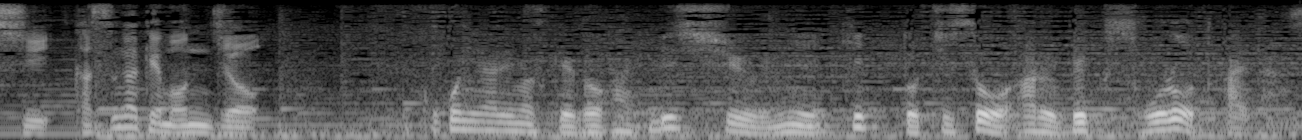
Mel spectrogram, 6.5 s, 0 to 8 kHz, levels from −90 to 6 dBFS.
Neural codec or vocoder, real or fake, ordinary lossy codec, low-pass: none; real; none; 7.2 kHz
